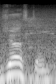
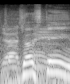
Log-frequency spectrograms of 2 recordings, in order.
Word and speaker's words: Justine: So we on Justin. We on Justin. Justine. That's how you say it.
